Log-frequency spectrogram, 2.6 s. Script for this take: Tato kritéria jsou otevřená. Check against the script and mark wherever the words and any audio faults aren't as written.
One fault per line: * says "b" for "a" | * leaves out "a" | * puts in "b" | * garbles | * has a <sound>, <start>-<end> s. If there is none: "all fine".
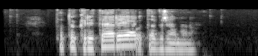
* leaves out "jsou"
